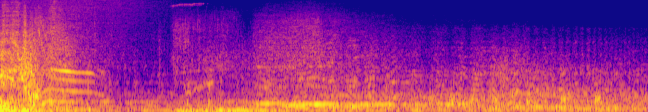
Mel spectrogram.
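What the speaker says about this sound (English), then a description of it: "That sounds like a high-end bike now." A high-end speeder bike engine in Star Wars: The Old Republic on Taris, revving with rising and falling whine over a steady rumble and a sharp knock near the start. It sounds close and continuous.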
